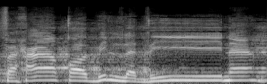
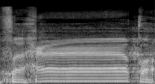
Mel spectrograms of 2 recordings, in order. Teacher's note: dengan fa huruf bibir, kemudian ha huruf di tengah-tengah kerongkongan, yang dibaca fahaqa.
